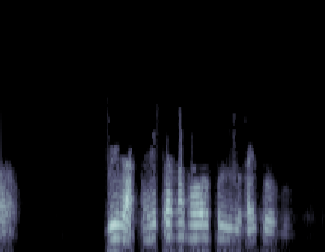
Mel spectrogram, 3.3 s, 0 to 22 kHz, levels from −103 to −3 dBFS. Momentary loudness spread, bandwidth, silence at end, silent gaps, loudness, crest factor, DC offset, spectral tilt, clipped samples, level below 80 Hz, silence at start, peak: 15 LU; 3 kHz; 0.5 s; 0.22-1.03 s; -36 LUFS; 22 dB; under 0.1%; -3.5 dB/octave; under 0.1%; -76 dBFS; 0 s; -16 dBFS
